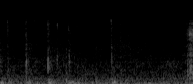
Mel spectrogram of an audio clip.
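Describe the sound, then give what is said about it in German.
Keystrokes on a computer keyboard as a username and password are typed into a database login, a quick run of light, dry clicks, quiet and with no talk. “Den Hochsicherheitsbenutzernamen werde ich jetzt noch reingeben und das Passwort.”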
